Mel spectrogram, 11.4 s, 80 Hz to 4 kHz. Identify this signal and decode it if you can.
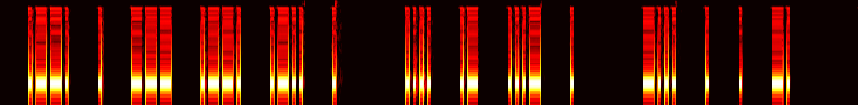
Morse code, heard as a keyed tone, about 25 wpm, spaced as for 15 wpm, 550 Hz. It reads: PEOPLE HAVE BEEN
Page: News Headlines in Morse Code at 15 WPM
